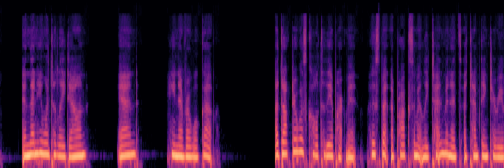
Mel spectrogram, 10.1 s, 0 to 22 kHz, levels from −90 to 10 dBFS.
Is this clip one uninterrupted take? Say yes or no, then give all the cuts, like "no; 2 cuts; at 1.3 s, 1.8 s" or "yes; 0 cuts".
no; 1 cut; at 5.4 s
